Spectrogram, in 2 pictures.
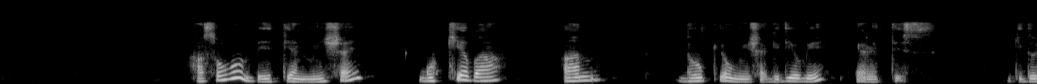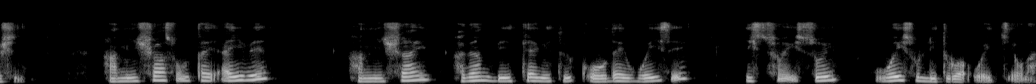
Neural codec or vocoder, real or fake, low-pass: codec, 16 kHz, 4.8 kbps, FACodec; fake; 7.2 kHz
